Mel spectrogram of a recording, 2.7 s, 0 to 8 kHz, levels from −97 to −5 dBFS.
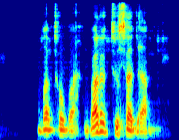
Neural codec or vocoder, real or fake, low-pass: codec, 16 kHz, 4 kbps, FunCodec, trained on LibriTTS, 50 frames a second; fake; 7.2 kHz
